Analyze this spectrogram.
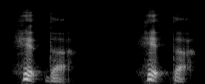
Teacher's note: the tee at the end of hit is a stop T because the next word begins with a consonant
